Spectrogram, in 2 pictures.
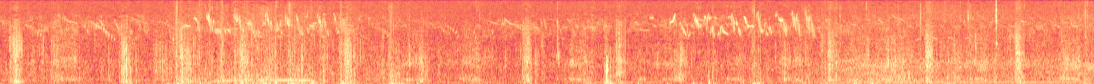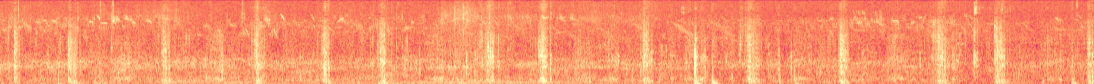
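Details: Horses grazing on a summer morning in Tuv province, Mongolia, tearing and chomping grass: dense, crisp crunching clicks at an irregular quick pace, with a low steady hum in the background and a quiet open-air ambience.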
